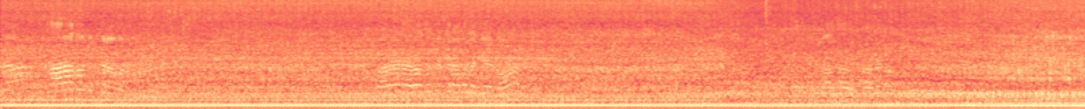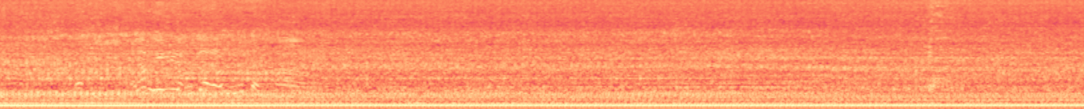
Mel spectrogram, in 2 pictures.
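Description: A tractor engine runs steadily at a low, droning hum, loud and close for the whole stretch, with people talking over it.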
